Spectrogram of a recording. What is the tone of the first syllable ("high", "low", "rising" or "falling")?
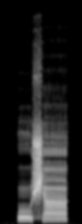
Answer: low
